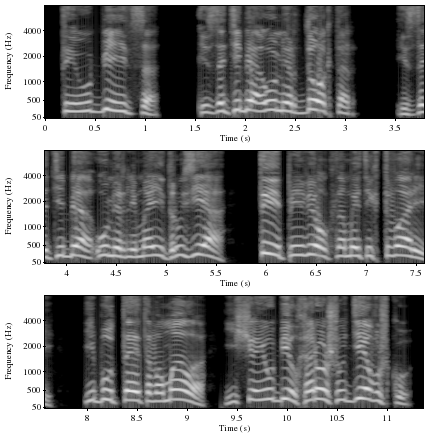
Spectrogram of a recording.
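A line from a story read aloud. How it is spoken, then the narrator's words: Tearful shouting. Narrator (Russian): Сквозь слезы и сопли выкрикнул медбрат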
